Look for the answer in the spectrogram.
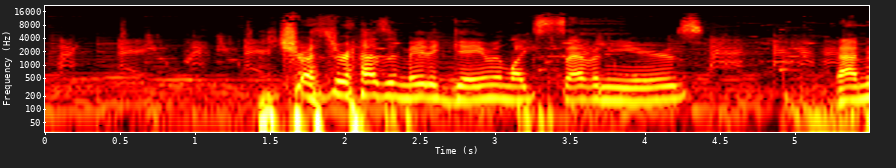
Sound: laugh

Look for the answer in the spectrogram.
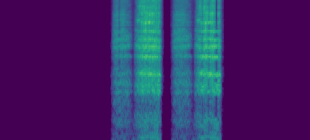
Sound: sound of zombie

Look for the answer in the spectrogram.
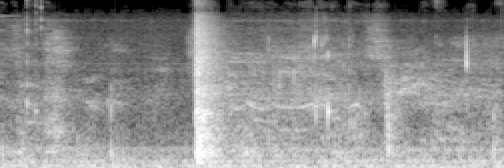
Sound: nom nom

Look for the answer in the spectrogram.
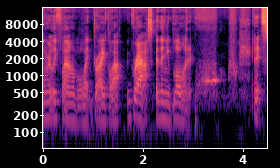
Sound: whistles

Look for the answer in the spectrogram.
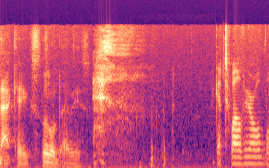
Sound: laughing

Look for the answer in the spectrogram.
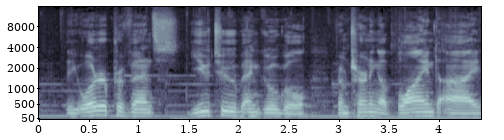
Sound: none

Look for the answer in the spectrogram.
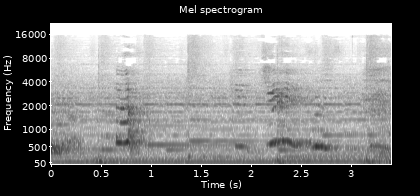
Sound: crying

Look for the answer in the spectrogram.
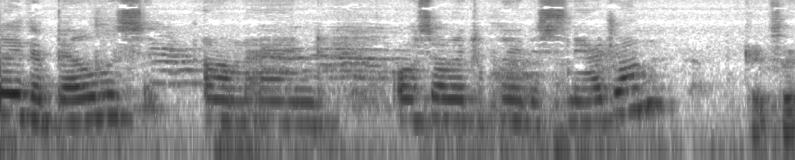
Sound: background kid noises

